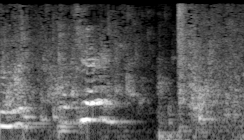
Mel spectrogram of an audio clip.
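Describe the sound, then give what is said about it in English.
A child splashes water in a bathtub, with sloshing and splashes running throughout. Voices talk over the water, including a child's. “Don't like put the water on his face. So don't splash on his face. I keep telling you that. So just splash.”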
